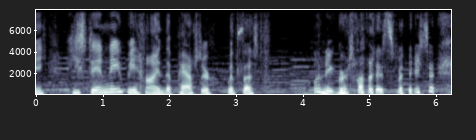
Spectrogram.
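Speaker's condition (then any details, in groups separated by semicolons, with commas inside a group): Ataxia; affects motor skills and voice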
